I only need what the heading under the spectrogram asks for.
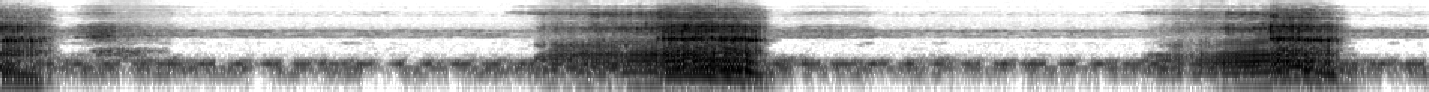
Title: #snoringasmr #snoringsounds #asmrsounds #asmrsleep #asmrsound #very#loud #noisy #snoring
